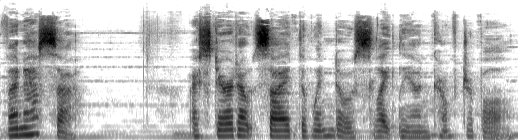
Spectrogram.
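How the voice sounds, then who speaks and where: Slow, low-voiced woman narrating. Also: darkish tone, soft background music. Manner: slow, measured, reflective. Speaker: audiobook narrator. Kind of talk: first-person audiobook narration.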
